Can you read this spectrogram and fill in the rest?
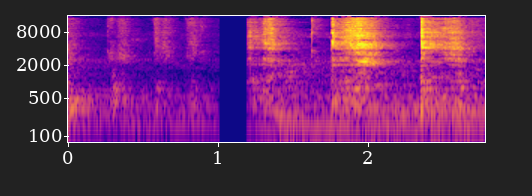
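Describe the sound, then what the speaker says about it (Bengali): Vermicelli (semai) is stirred in a pan over a low flame, a metal spoon scraping and clinking against the pan in short close strokes. A brief silent break falls near the middle, and no one talks. "লো ফ্লেমেই ভালো করে মেশাবে তা না হলে সিমইটা পোড়া লেগে যাবে ভালো করে আমি মিশিয়ে নিচ্ছি"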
